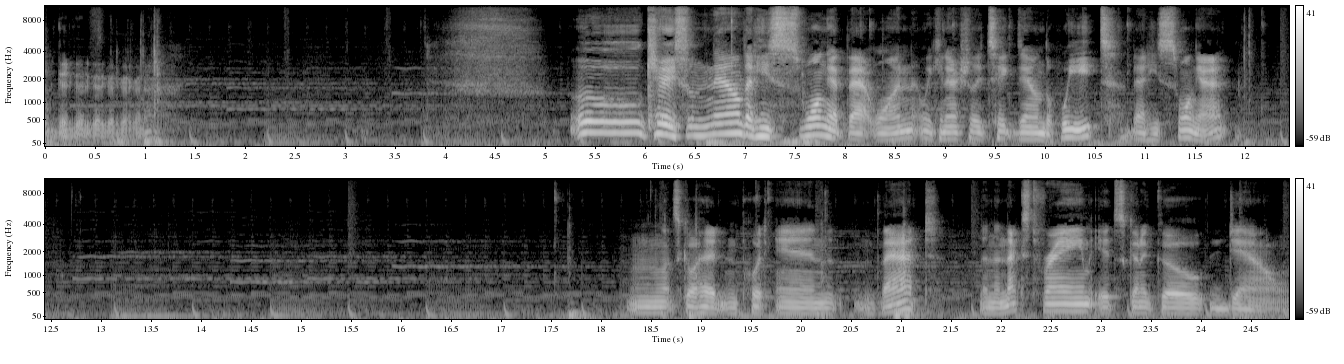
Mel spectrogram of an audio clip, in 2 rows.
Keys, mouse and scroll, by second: 0.1 space, 4.5 ctrl+s, 7.7 ctrl+Tab, 8.5 right click, 9.3 right click, 11.1 right click, 12.3-17.8 drag, 20.5 i, 21.1 Right, 23.7-24.3 scroll down 6, 24.1 scroll up 1.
